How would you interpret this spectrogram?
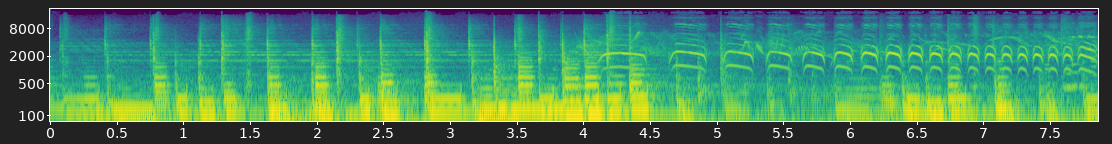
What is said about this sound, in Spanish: Bueno, y justamente en estas aves del Uruguay aparece, por ejemplo, el batará pardo.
